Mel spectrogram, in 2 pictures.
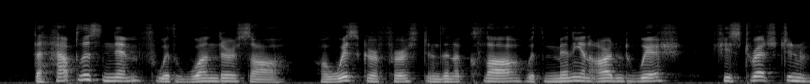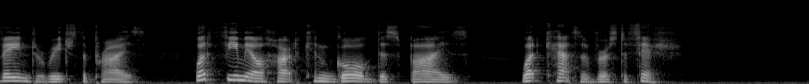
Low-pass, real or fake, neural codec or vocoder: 7.2 kHz; real; none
